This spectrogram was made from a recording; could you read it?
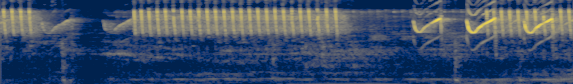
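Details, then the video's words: Hill prinia song used as a lure to train quiet, timid cage birds: a rapid buzzy trill held for over three seconds, a short pause, then three sharp upslurred whistles with a faint low hum behind. "ciblek gunung diam saja kurang loss mental ciut latih dengan pancingan ini"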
